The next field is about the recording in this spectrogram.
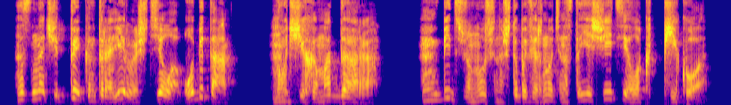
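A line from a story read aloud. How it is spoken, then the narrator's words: Exclaimed through gritted teeth. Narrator (Russian): заскрежетал зубами и воскликнул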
